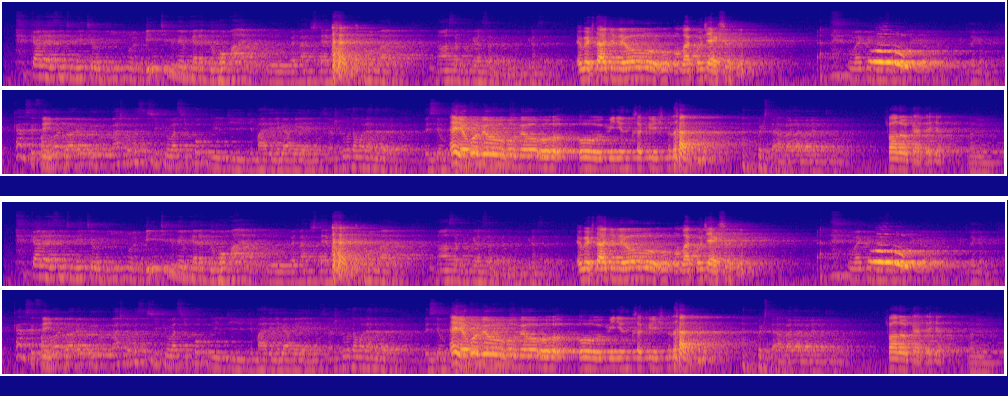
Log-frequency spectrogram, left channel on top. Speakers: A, on the right (about 50°); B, on the left (about 80°).
A: Cara, recentemente eu vi uma bem antiga mesmo, que era do Romário, o Eduardo Sterblitch
B: <laughs>
A: imitando o Romário. Nossa, é muito engraçado, cara, é muito engraçado. Eu
B: Eu gostava
A: dou-
B: de ver o, o, o Michael Jackson. <laughs>
A: <laughs> O Michael
B: Uh,
A: Jackson é muito legal, velho, é muito legal. Cara, você falou
B: sim.
A: agora, eu, eu, eu acho que eu vou assistir, que eu assisti um pouco de, de, de Marília Gabriel. Eu acho que eu vou dar uma olhada agora, ver se eu consigo
B: É, eu
A: achar
B: vou
A: na
B: ver
A: internet.
B: o, vou ver o, o, o menino que só queria estudar. <laughs>
A: Pois tá, vai lá, vai lá, é muito bom.
B: Falou, cara, até já.
A: Valeu.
